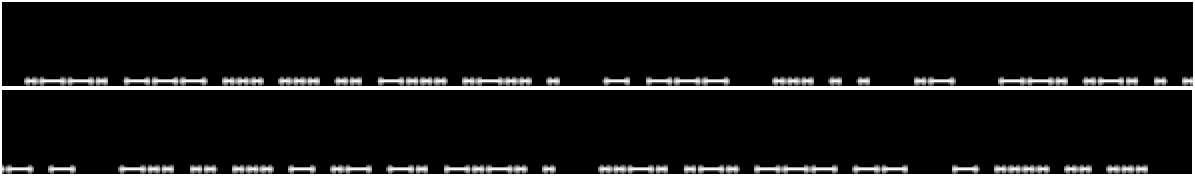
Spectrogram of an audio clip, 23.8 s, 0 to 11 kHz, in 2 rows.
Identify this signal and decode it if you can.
Morse code, heard as a keyed tone, about 17 wpm, 700 Hz. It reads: POSSIBLE TO SEE A GREAT DISTANCE FROM THIS
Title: Sentences from Top 1600 Words 17wpm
